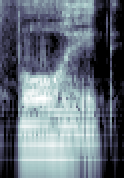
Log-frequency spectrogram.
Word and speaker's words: void: the women did it's void is void and so I pronounce the word void wrong vo i D you made it two syllables when it's a one syllable word I pronounced it void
